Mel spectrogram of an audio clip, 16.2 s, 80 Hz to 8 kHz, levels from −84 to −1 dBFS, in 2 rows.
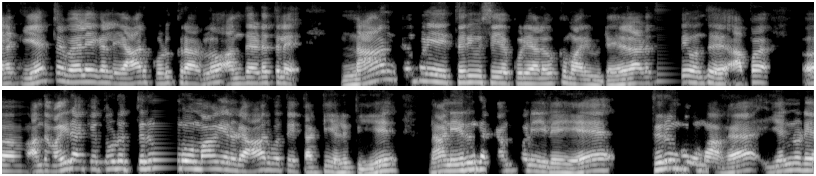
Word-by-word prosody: எனக்கு 155 0 -3
ஏற்ற 210 +2 -2 0.2
வேலைகள் 180 -2 +2
யார் 165 +4 +2
கொடுக்கிறார்களோ 155 0 0
அந்த 145 +3 -6
இடத்திலே, 165 - 0 0.7
நான் 230 - +1 0.2
கம்பெனியை 200 -1 0 0.2
தெரிவு 175 +1 +1
செய்யக்கூடிய 150 -2 +1
அளவுக்கு 145 +3 -2
மாறிவிட்டேன். 120 -3 -1
எல்லா 145 +3 +4
இடத்துலயும் 185 +1 -3
வந்து 165 +1 -1 0.3
அப்ப 135 +6 -2 0.5
உம் 155 -1 +4
அந்த 160 +3 -1
வைராக்கியத்தோடு 215 +2 0 0.2
திரும்பவுமாக 225 -2 +1
என்னுடைய 170 -5 +3
ஆர்வத்தைத் 180 -4 -3
தட்டி 125 +3 -2
எழுப்பி, 120 -5 -4 0.7
நான் 160 +1 +2
இருந்த 200 +3 +3 0.2
கம்பெனியிலேயே 145 -9 0 0.7
திரும்பவுமாக 195 - 0 0.6
என்னுடைய 180 0 +1
170 Hz, 110 wpm, -20 LUFS, 150-200 Hz, 0.7 s, எல்லா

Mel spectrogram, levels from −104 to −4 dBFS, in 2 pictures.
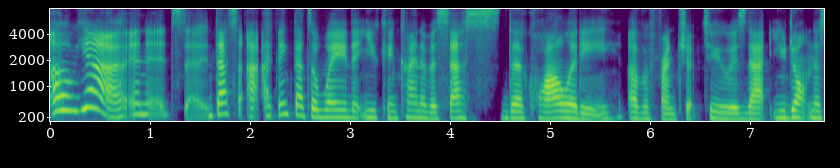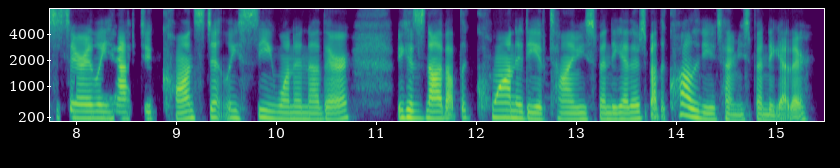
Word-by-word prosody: Oh, 370 +2 +5
yeah, 365 - +6
and 275 -1 -2
it's, - - -7
uh - - -9
that's, 275 0 +3
I - - +2
I 230 - -2
think 270 +2 -5
that's 240 -3 -1
a 205 - +3
way 195 0 +2
that 185 -1 -4
you 190 -1 -4
can 175 -1 -7
kind 190 0 -3
of 175 - -4
assess 180 +5 0
the 175 -1 0
quality 165 -2 +2
of 165 -2 0
a 155 - -6
friendship 150 -2 -4
too, 165 -5 -3
is 150 0 0
that 150 -1 +2
you 185 0 -2
don't 185 -1 +1
necessarily 175 -1 0
have 165 -1 +5
to 165 - -5
constantly 185 +3 -1
see 185 +2 -2
one 160 -1 -2
another, 155 +3 -1 0.5
because 190 -1 +2
it's 175 - -2
not 175 -1 +7
about - - -2
the - - -7
quantity 185 -5 +1
of 150 - -3
time 155 -1 -1
you 155 - -2
spend 155 +1 -2
together, 155 +1 +1
it's 170 - 0
about - - -2
the - - -10
quality 200 - +3
of 145 - -7
time 130 - -4
you 130 - -8
spend 135 0 -5
together. 150 +4 -2
175 Hz, 215 wpm, -24 LUFS, 155-195 Hz, 0.5 s, not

